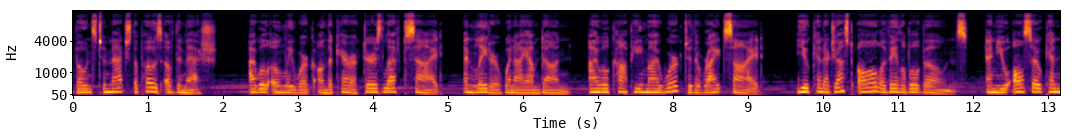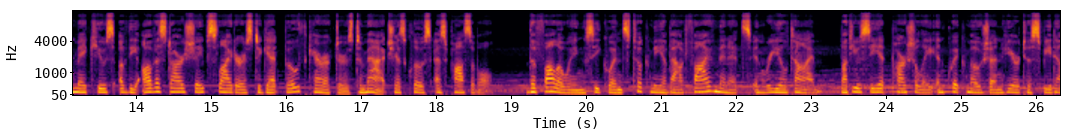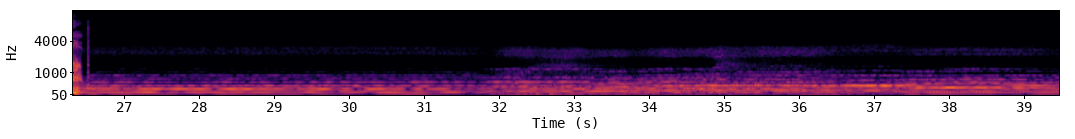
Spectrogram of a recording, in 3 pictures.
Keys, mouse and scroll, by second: 1.4-2.9 drag, 5.3-6.9 right drag, 6.7 r, 8.0-9.8 drag, 8.8-10.6 right drag, 9.2 r, 11.4-13.0 drag, 11.9 right click, 12.3 r, 13.0 right click, 14.3-15.8 drag, 15.2-16.6 right drag, 15.4 r, 17.6-19.3 drag, 18.6-20.3 right drag, 19.2 r, 21.8-23.2 drag, 24.7 click, 26.4-27.4 drag, 33.4 right click, 34.8 right click, 35.2 r, 35.9 click, 37.0 KP_3, 37.6-38.7 middle drag, 37.6 scroll up 1, 38.9 right click.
